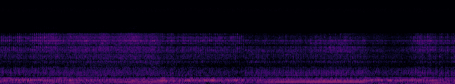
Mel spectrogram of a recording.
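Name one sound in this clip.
An old propeller engine drones steadily.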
